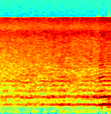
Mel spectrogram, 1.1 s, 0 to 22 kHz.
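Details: Close honey bee buzz during the first sunny outing in two months, 17 February 2020; loud, smooth droning hum with a strong low tone and overtone, swelling slightly toward the end as a bee passes nearer.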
